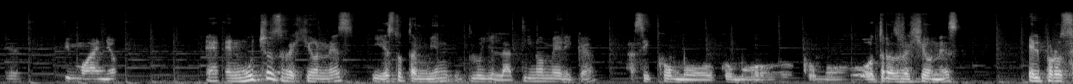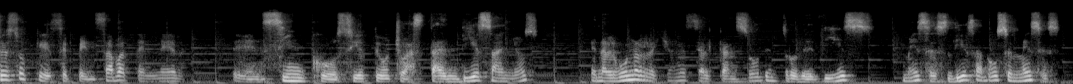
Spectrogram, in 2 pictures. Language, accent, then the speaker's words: Spanish; Mexico; now in Germany; soy mexicano, crecí nací en México, pero ya llevo casi 25 años fuera de mi país, principalmente en Alemania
